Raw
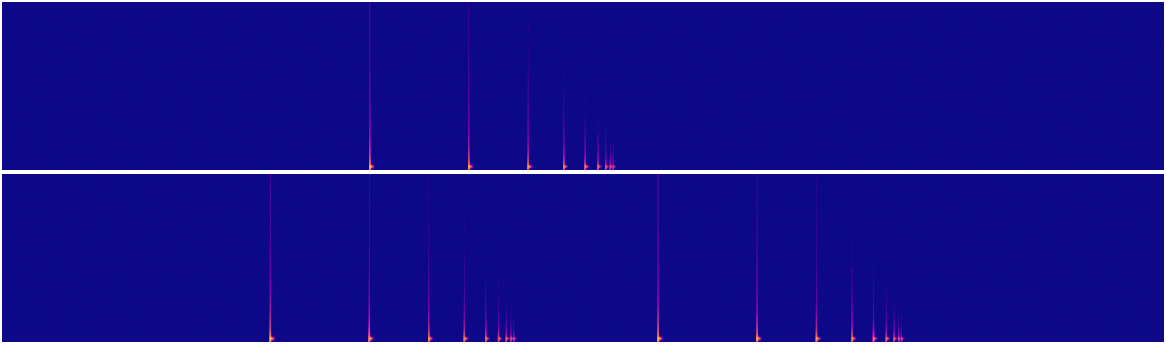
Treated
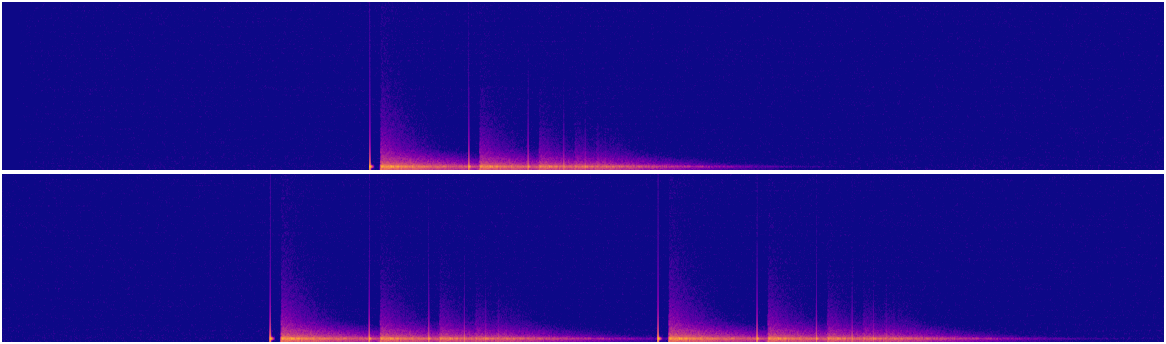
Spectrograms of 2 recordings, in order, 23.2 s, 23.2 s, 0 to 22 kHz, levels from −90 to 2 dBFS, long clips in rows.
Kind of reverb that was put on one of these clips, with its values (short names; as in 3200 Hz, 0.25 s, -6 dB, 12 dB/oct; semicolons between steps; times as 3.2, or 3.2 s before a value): plate-style reverb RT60 2.3 s, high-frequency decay 0.6×, pre-delay 0.105 s, DRR -4 dB; gain -3 dB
